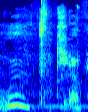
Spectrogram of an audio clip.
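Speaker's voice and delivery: high, soft muttered insult; muttered curse. Retold or imitated. Jason player answering the cheater's boast, soft high mutter. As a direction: mutter it under your breath.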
